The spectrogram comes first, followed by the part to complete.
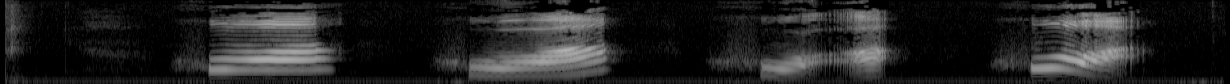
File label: "huo", chinese pinyin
